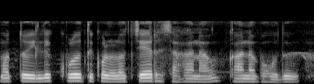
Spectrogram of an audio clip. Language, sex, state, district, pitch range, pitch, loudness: Kannada, male, Karnataka, Koppal, 135-155 Hz, 145 Hz, -18 LUFS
